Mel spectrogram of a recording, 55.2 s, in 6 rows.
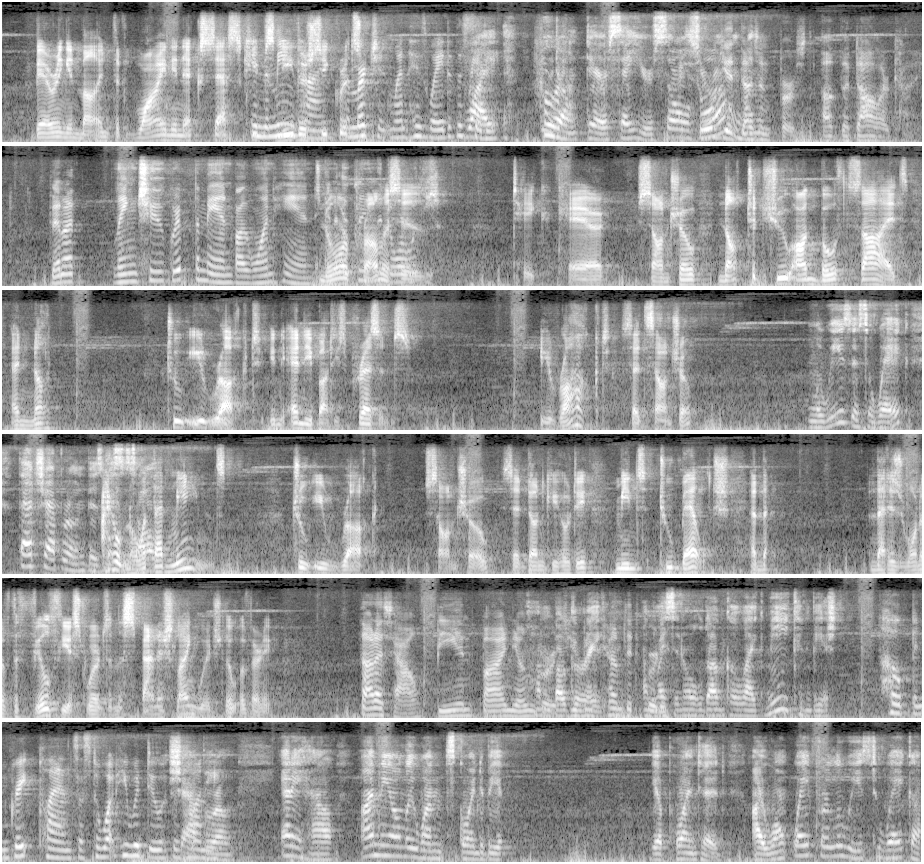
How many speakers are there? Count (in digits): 5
